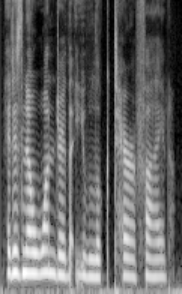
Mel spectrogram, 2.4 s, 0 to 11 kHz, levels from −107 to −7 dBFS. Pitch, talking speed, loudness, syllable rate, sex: 215 Hz, 195 wpm, -17 LUFS, 5.2 syllables/s, female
